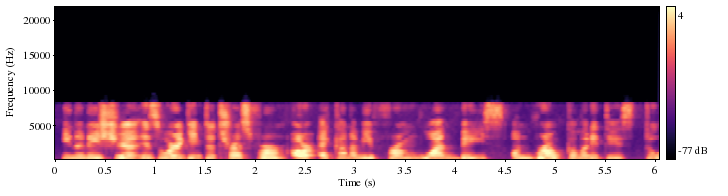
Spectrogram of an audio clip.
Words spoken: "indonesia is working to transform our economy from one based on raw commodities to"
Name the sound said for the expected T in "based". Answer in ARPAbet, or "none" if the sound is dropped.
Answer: none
